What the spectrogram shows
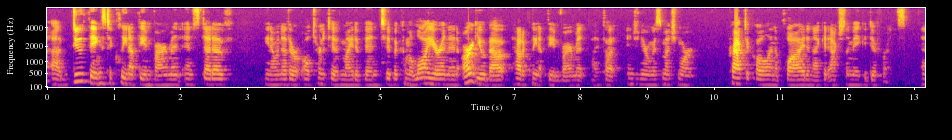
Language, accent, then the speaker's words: English; Lynchburg, Virginia, United States; I was born and raised in Lynchburg, Virginia.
